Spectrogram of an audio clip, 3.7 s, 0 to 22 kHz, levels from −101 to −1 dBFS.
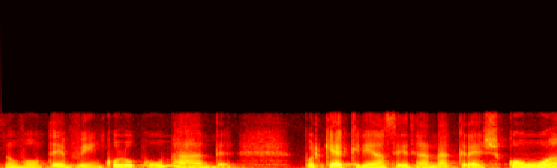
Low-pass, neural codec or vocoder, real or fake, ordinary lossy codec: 7.2 kHz; none; real; none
